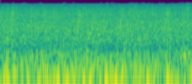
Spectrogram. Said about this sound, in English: Water puddled inside the still-empty stadium. The beating rain sounded like a snare drum on the bleachers. The metallic clanging could be heard more than almost any crowd.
